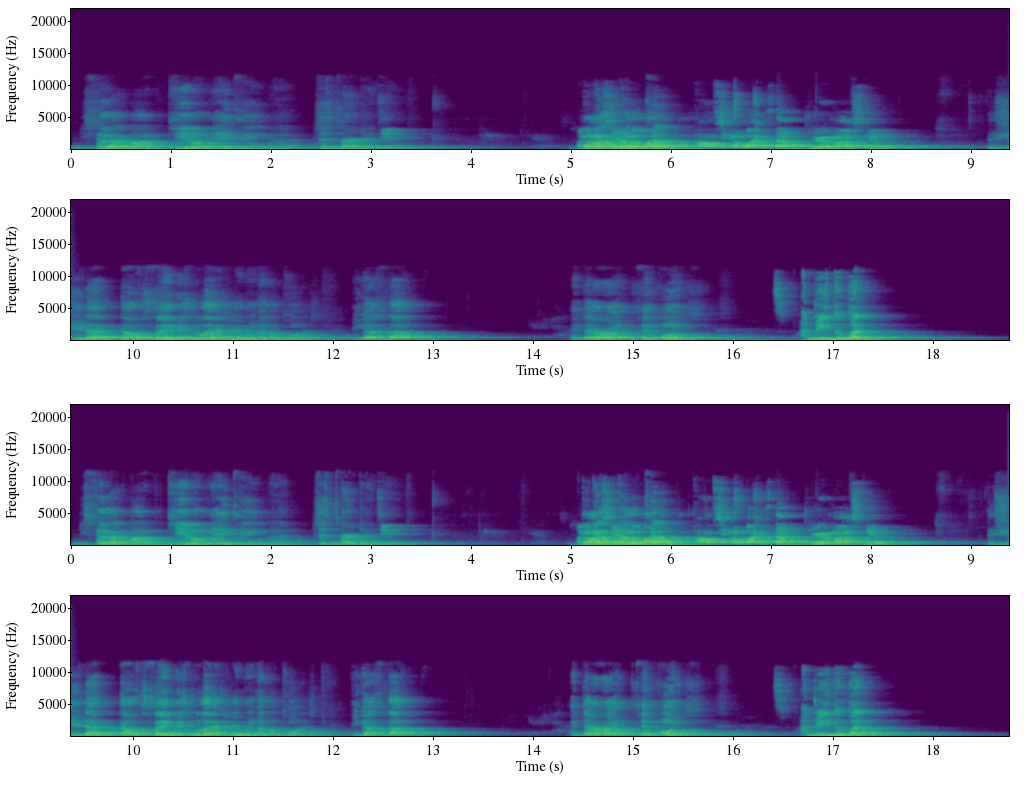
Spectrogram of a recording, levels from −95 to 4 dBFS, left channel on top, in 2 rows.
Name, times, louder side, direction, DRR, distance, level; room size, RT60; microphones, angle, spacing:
voice 1, 0.0-2.2 2.4-3.3 5.1-6.1 9.2-11.8 12.2-12.7 14.4-15.5, equal, 90° right, -1 dB, 1.5 m, -25 dB
voice 2, 5.0-5.8 6.2-8.1 9.3-9.4, equal, 60° right, -4 dB, 2.1 m, -21 dB
voice 3, 16.7-17.3, left 2 dB, 10° left, 1 dB, 0.6 m, -23 dB
7.0 x 6.6 x 3.1 m, 1.5 s
head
